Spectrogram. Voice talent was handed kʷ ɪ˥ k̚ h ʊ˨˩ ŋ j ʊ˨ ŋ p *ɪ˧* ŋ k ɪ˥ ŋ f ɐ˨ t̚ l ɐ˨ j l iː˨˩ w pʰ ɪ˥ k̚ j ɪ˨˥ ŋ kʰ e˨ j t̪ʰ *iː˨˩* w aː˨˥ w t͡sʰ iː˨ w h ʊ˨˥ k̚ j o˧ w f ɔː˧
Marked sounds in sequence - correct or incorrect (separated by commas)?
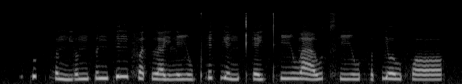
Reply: correct, incorrect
